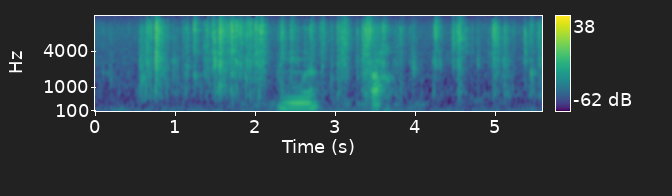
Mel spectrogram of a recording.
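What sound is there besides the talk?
plastic package bag torn open with teeth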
